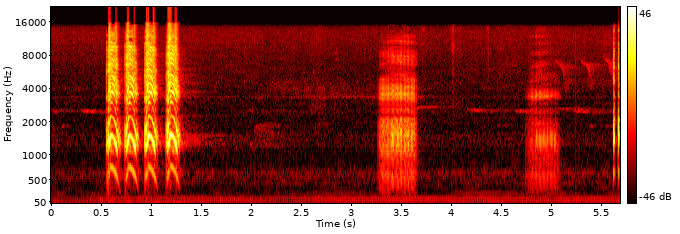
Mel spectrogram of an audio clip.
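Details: Vocal crow around a home yard in Kalamazoo, Michigan, in spring, in exchange with a quieter second crow; four loud rasping caws in rapid series, then two softer, drawn-out hoarse calls after a pause.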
